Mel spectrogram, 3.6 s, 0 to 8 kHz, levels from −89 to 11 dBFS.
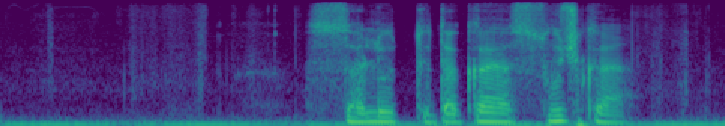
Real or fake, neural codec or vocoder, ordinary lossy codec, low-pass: real; none; none; 7.2 kHz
